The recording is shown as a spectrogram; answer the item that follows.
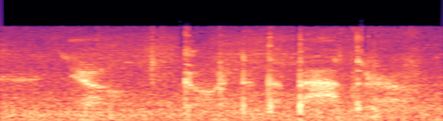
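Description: A person whispering a few short phrases.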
